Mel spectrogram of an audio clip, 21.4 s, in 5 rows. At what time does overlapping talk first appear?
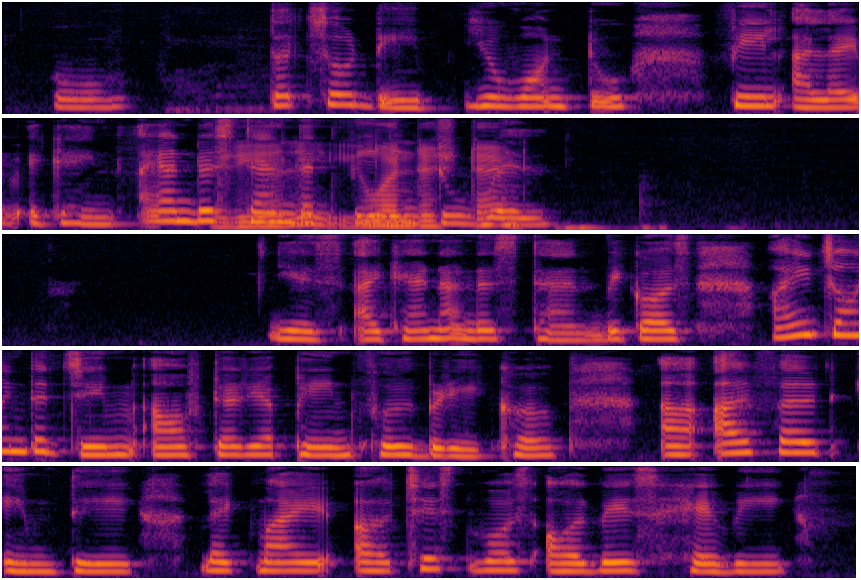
5.3 s

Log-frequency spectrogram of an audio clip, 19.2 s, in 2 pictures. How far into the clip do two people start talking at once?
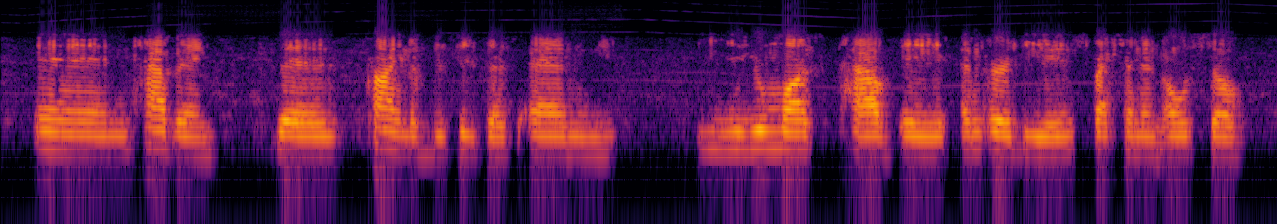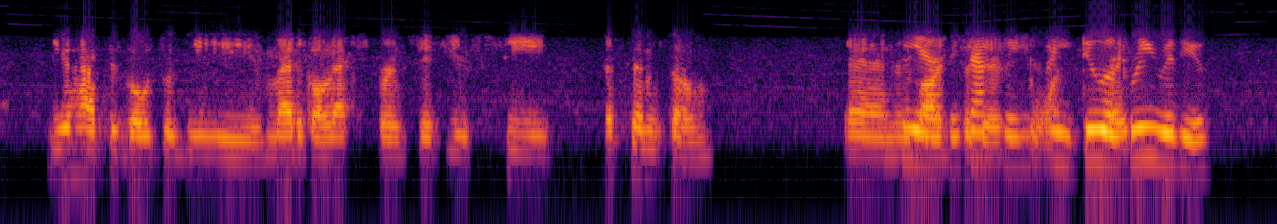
16.3 s

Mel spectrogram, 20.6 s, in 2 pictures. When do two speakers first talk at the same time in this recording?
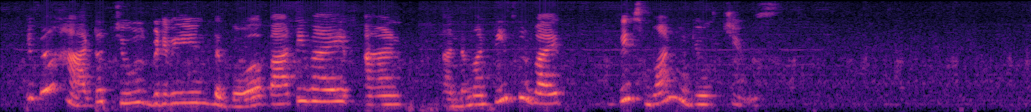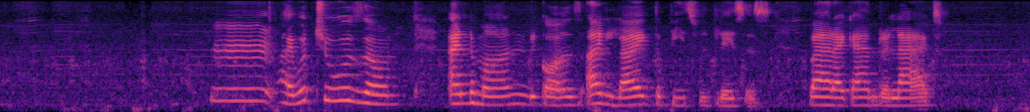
none

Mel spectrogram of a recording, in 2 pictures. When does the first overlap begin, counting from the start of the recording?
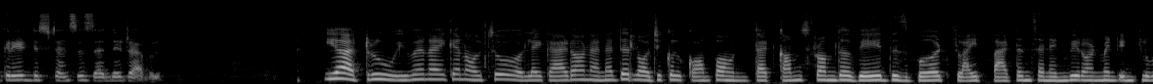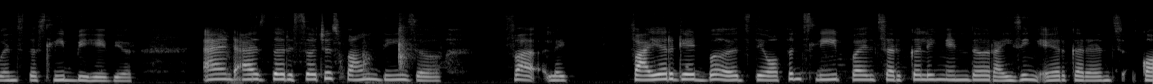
none

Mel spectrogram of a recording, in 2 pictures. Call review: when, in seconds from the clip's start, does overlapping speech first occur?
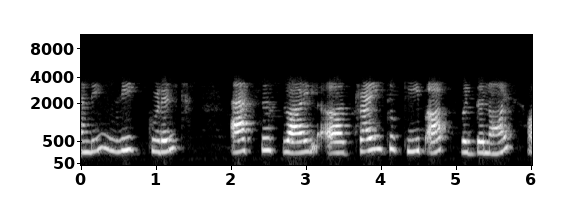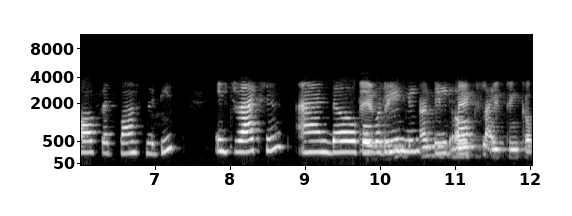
9.7 s

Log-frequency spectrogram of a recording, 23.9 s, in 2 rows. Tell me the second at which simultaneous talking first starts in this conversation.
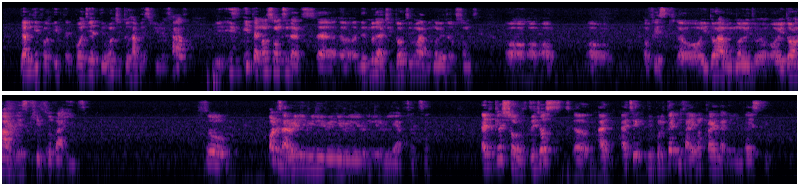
none

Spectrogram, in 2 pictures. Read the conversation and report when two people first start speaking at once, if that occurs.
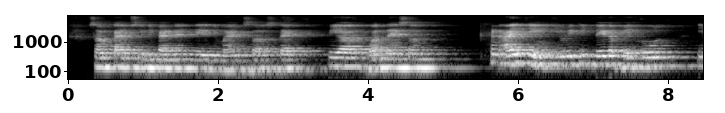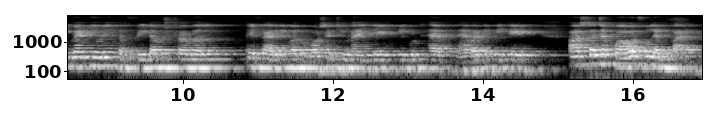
none

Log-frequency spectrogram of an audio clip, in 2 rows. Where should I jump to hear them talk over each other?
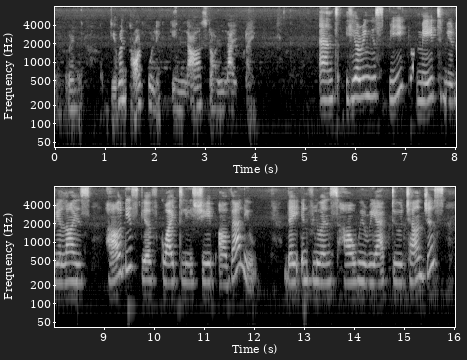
none

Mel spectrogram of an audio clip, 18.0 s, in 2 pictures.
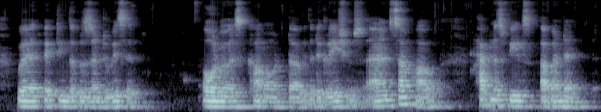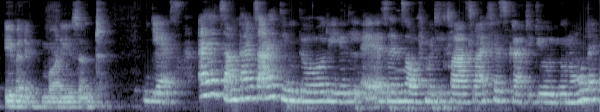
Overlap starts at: none

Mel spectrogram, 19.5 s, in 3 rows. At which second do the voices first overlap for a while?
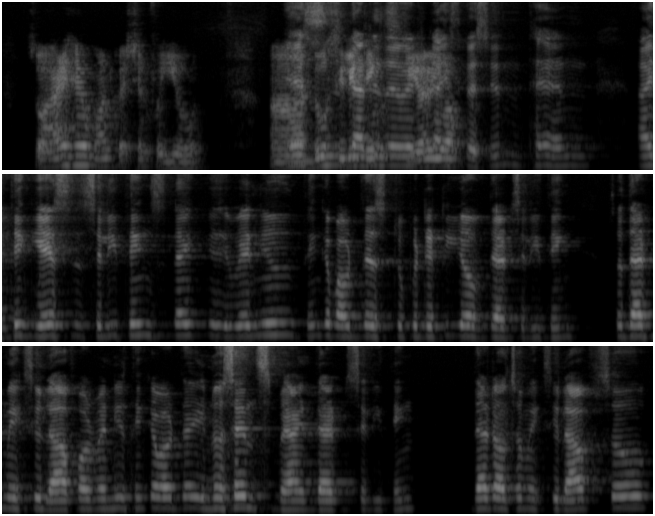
2.8 s

